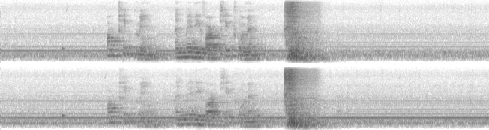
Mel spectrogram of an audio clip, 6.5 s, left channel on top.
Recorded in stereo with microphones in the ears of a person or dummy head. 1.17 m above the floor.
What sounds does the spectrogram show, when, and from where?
1.4 s a woman speaking: 50° left (ahead or behind), 1.5 m
3.8 s a camera shutter: 45° right (ahead or behind), 1.0 m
